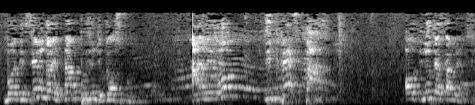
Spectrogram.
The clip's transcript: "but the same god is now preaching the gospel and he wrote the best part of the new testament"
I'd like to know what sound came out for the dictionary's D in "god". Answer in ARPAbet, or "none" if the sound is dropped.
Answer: none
